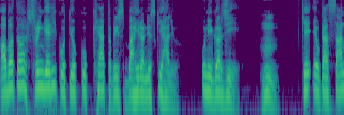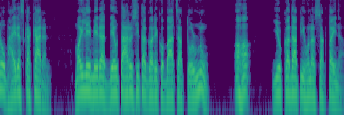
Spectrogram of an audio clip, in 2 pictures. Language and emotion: Nepali, neutral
